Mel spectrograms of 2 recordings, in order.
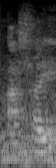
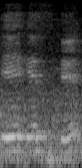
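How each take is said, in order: First: It is said as a single word. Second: It is spelled out letter by letter. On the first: The speaker calls it right. "আমরা আশাই বলি" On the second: The speaker calls it wrong. "এভাবে উচ্চারিত হয় না"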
